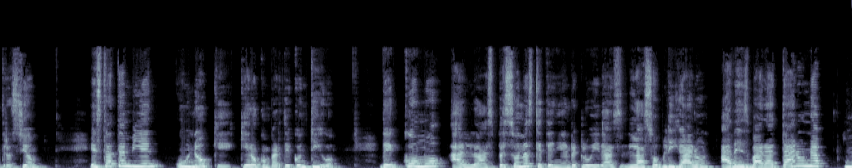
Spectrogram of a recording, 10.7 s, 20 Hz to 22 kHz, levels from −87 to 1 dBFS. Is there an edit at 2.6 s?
yes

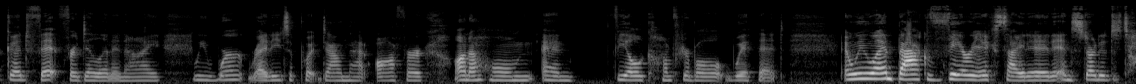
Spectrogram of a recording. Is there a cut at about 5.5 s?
no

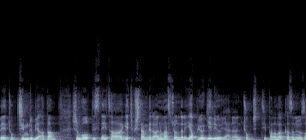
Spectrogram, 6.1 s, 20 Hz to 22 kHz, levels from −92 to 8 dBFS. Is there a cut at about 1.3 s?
yes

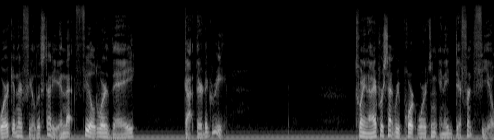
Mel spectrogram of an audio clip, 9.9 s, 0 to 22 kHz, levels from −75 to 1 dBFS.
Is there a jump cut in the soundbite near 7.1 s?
no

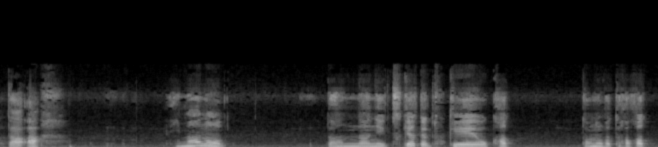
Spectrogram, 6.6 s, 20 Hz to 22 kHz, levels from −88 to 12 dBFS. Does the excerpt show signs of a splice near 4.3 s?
yes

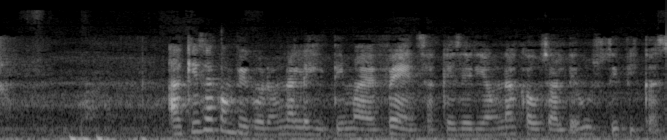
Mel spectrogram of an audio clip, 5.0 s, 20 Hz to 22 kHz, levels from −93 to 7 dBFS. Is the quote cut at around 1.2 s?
yes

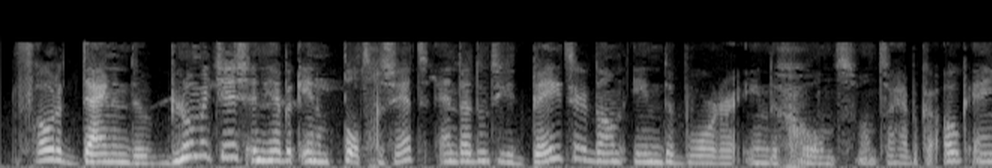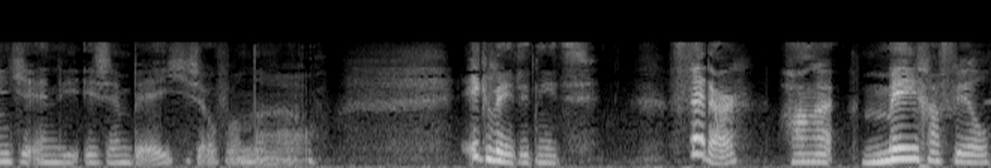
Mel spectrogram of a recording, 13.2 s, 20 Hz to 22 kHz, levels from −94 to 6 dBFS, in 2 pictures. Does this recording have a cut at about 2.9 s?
no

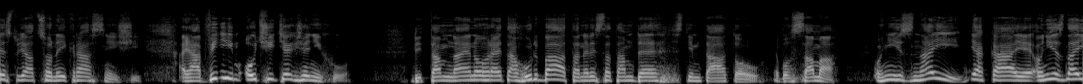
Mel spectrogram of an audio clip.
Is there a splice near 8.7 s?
yes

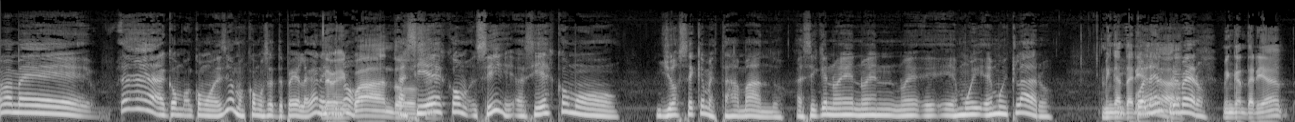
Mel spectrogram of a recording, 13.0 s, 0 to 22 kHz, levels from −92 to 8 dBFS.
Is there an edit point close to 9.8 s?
no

